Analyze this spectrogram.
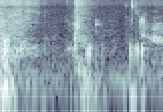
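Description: A thirsty lioness slurps and laps water in a few wet, uneven bursts, fairly quiet, with short pauses between gulps and no voices.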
